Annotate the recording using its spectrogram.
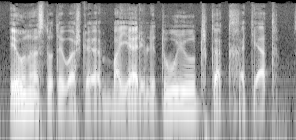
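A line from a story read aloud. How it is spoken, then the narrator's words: Deep bass. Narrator (Russian): сказал Петро густым своим басом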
